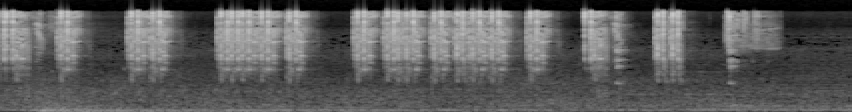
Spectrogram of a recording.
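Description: Short electronic interface tones beep in quick succession.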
